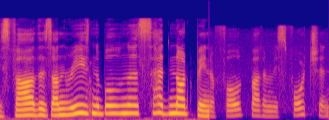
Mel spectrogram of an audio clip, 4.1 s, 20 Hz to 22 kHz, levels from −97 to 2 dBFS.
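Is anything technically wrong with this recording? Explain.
Yes. At 2.62 s the input likely switched to a poorer device. Its narrower band stops at 8.8 kHz. The sound turns dull and quieter, with faint new noise.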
